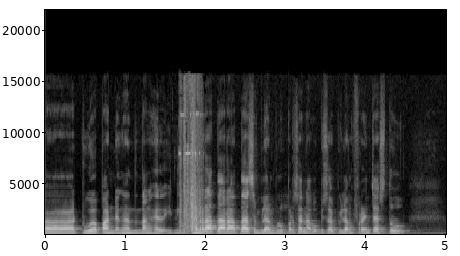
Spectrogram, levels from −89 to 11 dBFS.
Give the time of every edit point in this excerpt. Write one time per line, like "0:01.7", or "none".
0:01.7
